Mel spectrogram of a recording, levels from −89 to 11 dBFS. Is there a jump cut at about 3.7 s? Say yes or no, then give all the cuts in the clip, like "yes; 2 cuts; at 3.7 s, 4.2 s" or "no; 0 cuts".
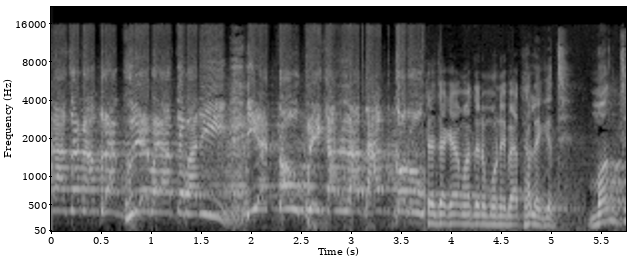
yes; 1 cut; at 3.7 s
